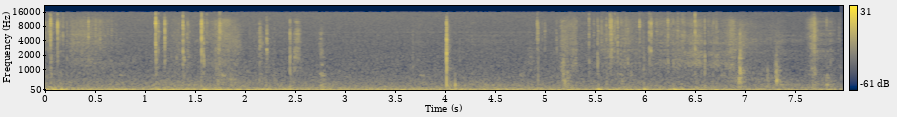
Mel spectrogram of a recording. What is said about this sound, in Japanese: 今、ちょっと無音になっちゃいました。今、パスワードを入力しています。あの、これはね、絶対に言えないので、あの、入力しましたよ。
